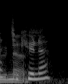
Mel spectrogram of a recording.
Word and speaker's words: Tucuna: Kara is from the Tucuna Indian tribe. Did I say that right? – Yeah, Tucuna.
